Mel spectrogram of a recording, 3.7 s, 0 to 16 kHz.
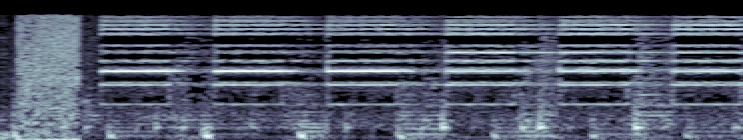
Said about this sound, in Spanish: Pretexto número 7. El despertador.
